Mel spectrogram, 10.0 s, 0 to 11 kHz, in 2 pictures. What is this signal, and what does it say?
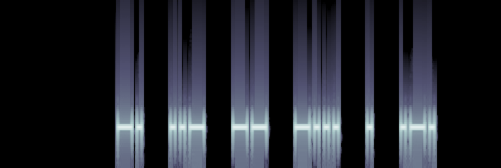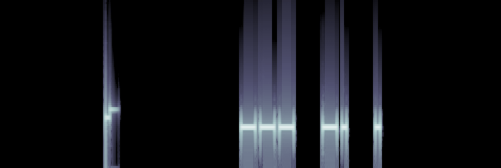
Morse code, heard as a keyed tone, about 25 wpm, spaced as for 18 wpm, 700 Hz. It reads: NUMBER ONE
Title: 2x Character Spacing - Top 100 Words - 25wpm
